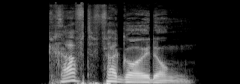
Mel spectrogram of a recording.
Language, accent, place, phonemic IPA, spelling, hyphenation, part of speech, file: German, Germany, Berlin, /ˈkʁaftfɛɐ̯ˌɡɔɪ̯dʊŋ/, Kraftvergeudung, Kraft‧ver‧geu‧dung, noun, De-Kraftvergeudung.ogg
- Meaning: waste of energy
